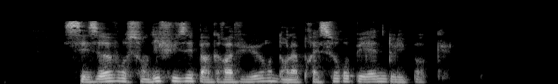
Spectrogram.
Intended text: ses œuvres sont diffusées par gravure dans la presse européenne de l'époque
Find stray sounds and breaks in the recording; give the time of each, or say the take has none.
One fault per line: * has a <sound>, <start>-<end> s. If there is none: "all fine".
all fine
